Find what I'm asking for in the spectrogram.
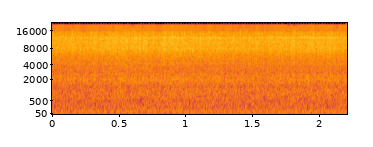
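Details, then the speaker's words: Old car idling after power steering pump replacement (old pump ran dry from a leak), left running to warm up so plugs don't foul; deep, smooth, even idle with no misses, ticks or knocks; normal idle. "So when I have to start this car, I let it run until it warms up and gets up to temperature. That way the spark plugs get hot and they won't tend to foul out. It sounds like it's running pretty good. It's smooth."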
